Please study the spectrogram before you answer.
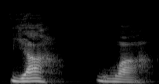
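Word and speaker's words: יהוה: But Yod, hey, with a kamatz will be Yah, and then wall is the W sound with a patak is Yah, or Wah, sorry. So it would be Yahweh, Yahweh.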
